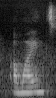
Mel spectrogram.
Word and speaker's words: amines: कुछ लोग उसे अमीन्स भी बोलते हैं, depending upon the pronunciation is, बट हमने सीखा है अमाइंस बोलना तो हम भी आपको अमाइंस बोलना ही सिखाएंगे।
